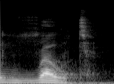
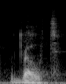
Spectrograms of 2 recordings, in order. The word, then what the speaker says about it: wrote: we start with rap wrote so W here is silent we wrote this down in the back of the the instruction book so the little W in wrote is not pronounced the beginning sound is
